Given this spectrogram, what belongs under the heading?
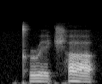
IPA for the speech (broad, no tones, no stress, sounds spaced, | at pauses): kʰ ɹ e t͡ʃʰ a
